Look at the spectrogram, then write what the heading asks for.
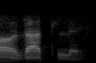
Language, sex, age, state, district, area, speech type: Goan Konkani, male, 18-30, Goa, Bardez, urban, conversation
